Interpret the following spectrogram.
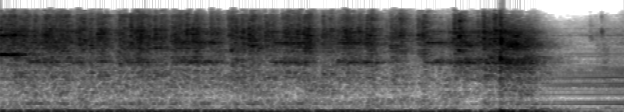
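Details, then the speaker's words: Project drag car with newly installed NHRA driveshaft loop and re-routed fuel lines, very loud fuel pump: loud, rough lumpy running with uneven low beat, then abrupt cutoff; abnormal. "Well, that didn't sound good."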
